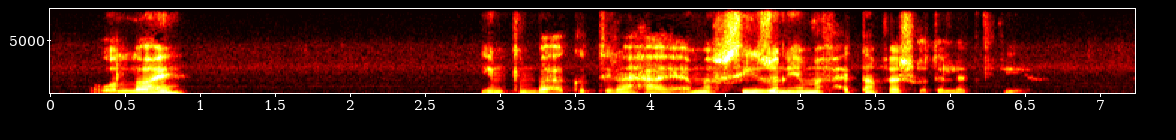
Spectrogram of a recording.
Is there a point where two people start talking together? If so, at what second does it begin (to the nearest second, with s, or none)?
none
